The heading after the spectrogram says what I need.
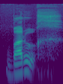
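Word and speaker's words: ברוך: Ba is the first syllable. Ruch is the second syllable. Baruch, mitsuyan.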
